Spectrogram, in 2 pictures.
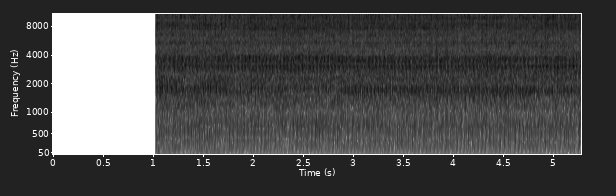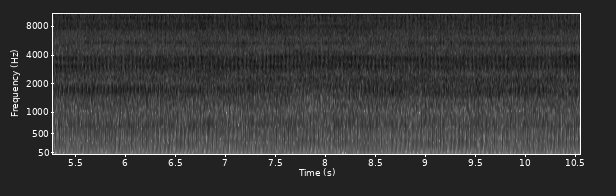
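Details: Troy-Bilt TB32 EC string trimmer after carburetor replacement, hi and lo screws set a quarter turn out, warmed up with choke opened: a steady high-pitched two-stroke buzz holding even revs with no surging or bogging, running cleanly.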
